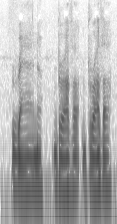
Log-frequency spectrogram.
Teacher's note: I think, labiodental approximant instead of the normal r sound, the normal alveolar approximant.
